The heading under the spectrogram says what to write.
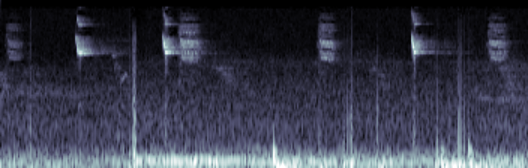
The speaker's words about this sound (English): Parent is up in the tree chipping.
